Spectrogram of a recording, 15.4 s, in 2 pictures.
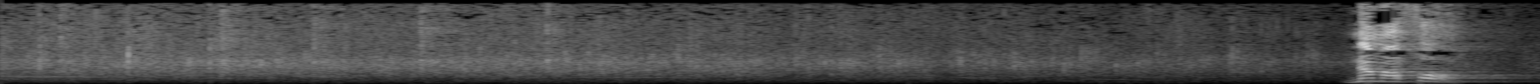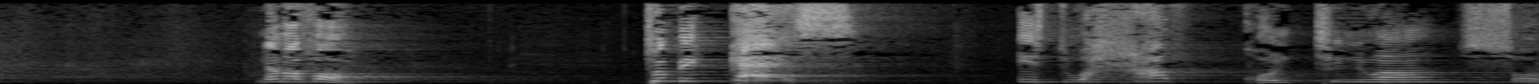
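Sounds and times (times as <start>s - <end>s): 
crowd clapping: 0.0s - 8.0s
speech: 6.7s - 7.4s, 9.0s - 9.6s, 10.9s - 12.0s, 12.8s - 15.3s.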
